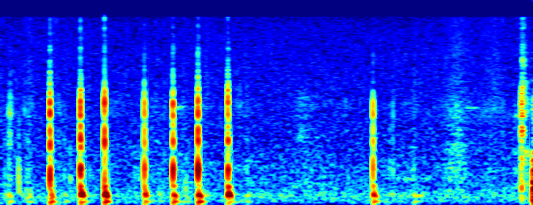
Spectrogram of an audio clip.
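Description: Stylus tapping on an iPad's glass screen while handwriting a word: a quick, uneven run of sharp little clicks over the first couple of seconds, then a single click about three seconds in.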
